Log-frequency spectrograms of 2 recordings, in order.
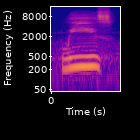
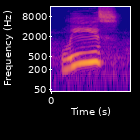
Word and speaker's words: Lies: Lies rhymes with please. Lee's, okay. Lee's Hossein.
